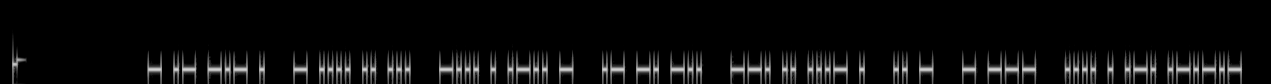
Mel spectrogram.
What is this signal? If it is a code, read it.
Morse code, heard as a keyed tone, about 28 wpm, 700 Hz. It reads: TAKE THIS BELT AND GIVE IT TO HER.
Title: Sentences from Top 1400 Words 28wpm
